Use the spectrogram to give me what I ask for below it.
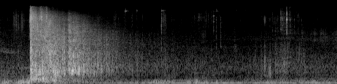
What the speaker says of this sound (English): First firing with the AK.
